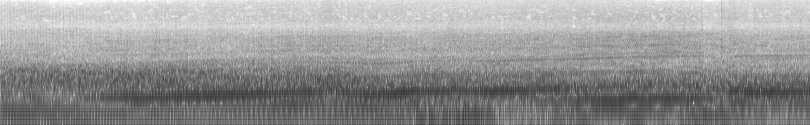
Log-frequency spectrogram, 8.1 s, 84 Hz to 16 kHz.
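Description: Race car in the Automobilista 2 sim racing game, engine droning steadily with shifting pitch as it spins off into gravel, loud and continuous with no talk over it.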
